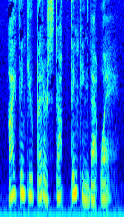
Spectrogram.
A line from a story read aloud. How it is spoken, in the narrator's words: the goodwife said in a worried tone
